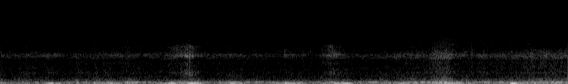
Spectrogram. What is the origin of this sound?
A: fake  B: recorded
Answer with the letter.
A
